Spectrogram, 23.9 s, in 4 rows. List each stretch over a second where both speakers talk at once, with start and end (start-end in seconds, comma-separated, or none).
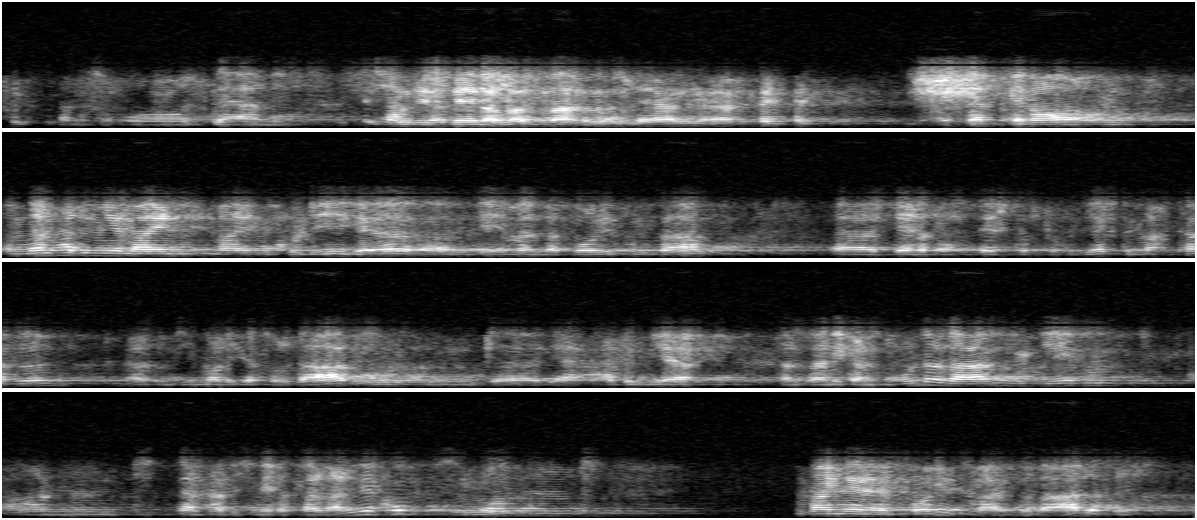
1.8-3.1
